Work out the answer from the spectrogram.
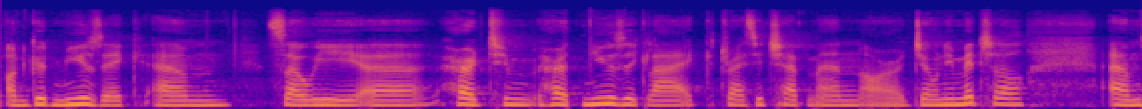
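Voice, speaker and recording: A young woman from Germany, a native German speaker talking in English, chatting as a guest musician in a casual radio interview, soft-spoken with frequent laughs. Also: mid-range voice.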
